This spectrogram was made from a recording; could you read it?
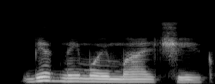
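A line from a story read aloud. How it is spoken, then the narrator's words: Mumble. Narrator (Russian): пробормотала она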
